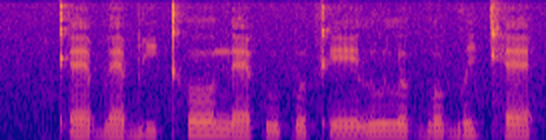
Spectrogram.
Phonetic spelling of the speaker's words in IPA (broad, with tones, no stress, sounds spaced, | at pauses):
kʼ ɛ˨ b ɛ˨ b i˨ kʰ oː˦ n ɛ˨ p u˨ p ʊ˨ kʼ eː˨ l u˦ l ʊ˦˨ ɡ͡b o˦ ɡʷ i˦ kʰ ɛ˦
